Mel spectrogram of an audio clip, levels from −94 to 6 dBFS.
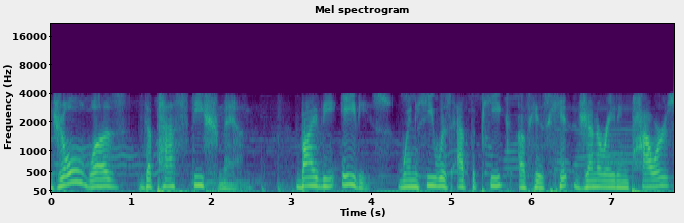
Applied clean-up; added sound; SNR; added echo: none; none; none; none.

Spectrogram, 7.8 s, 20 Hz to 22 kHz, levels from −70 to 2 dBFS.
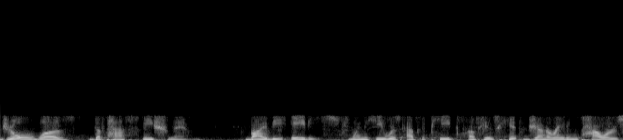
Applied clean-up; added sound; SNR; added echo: neural separator model SepFormer DNS4.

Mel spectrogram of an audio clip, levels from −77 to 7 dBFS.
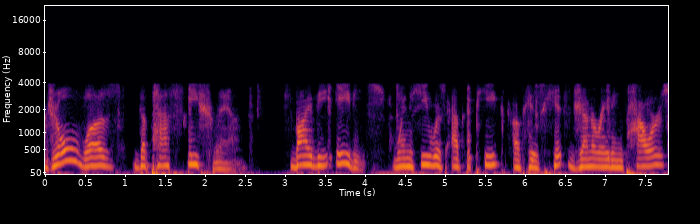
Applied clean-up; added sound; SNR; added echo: neural mask model Resemble Enhance denoiser.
